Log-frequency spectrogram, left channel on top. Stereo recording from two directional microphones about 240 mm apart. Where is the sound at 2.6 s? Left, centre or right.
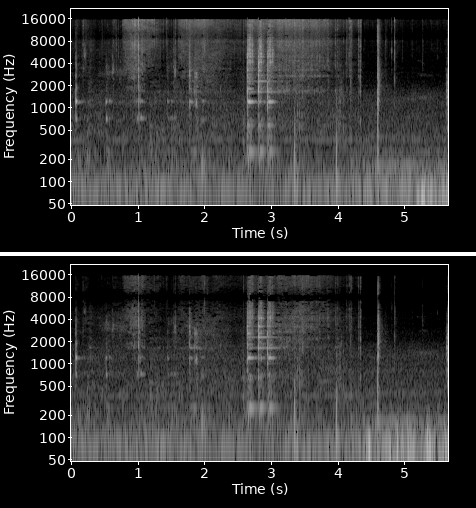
Centre.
